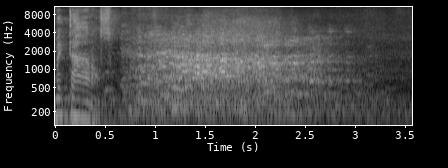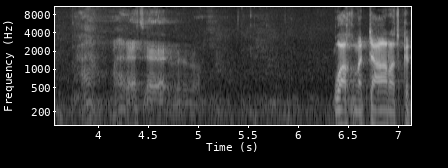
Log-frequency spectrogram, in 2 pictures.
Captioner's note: audience laughing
